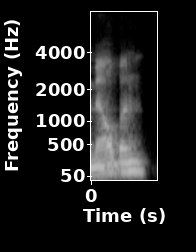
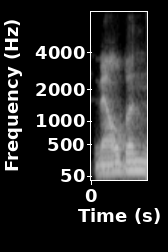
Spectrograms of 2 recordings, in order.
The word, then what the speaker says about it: Melbourne: I think it's about a 3-hour drive from Melbourne. They pronounce it Melbourne, not Melbourne.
